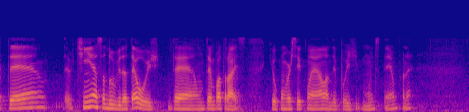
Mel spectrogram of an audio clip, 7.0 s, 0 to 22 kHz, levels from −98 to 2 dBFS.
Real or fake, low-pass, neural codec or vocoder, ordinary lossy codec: real; 5.4 kHz; none; none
